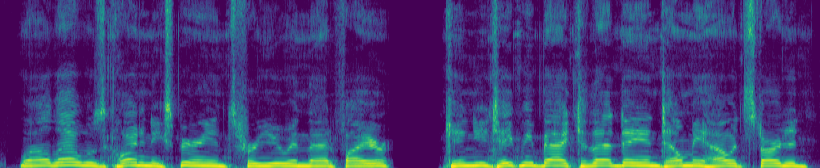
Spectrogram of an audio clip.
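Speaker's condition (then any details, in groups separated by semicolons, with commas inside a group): Parkinson's disease; deep brain stimulators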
